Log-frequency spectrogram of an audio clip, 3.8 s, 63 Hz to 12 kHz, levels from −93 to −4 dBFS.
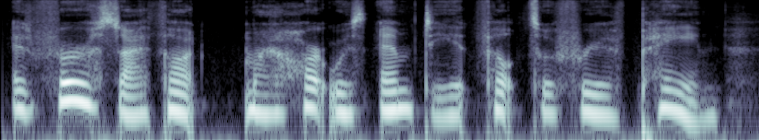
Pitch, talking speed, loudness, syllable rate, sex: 185 Hz, 205 wpm, -20 LUFS, 4.6 syllables/s, female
